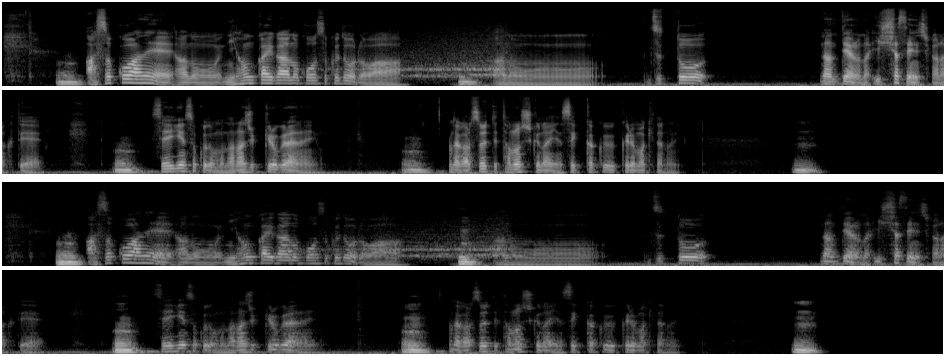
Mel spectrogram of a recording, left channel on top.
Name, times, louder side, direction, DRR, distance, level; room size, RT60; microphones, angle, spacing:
voice 1, 0.0-0.4 0.8-4.0 4.9-5.9 6.4-7.0 8.2-9.8 10.1-10.3 11.0-12.6 13.9-16.2, left 5 dB, 85° left, 0.4 m, -29 dB
sound 1, 2.5-5.6, left 3 dB, 30° left, 0.4 m, -42 dB
sound 2, 4.5-14.5, equal, 5° right, 1.2 m, -47 dB
voice 2, 10.5-11.0 13.4-13.8 17.3-17.6, right 5 dB, 60° right, 0.3 m, -26 dB
4.2 x 2.2 x 3.2 m
head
